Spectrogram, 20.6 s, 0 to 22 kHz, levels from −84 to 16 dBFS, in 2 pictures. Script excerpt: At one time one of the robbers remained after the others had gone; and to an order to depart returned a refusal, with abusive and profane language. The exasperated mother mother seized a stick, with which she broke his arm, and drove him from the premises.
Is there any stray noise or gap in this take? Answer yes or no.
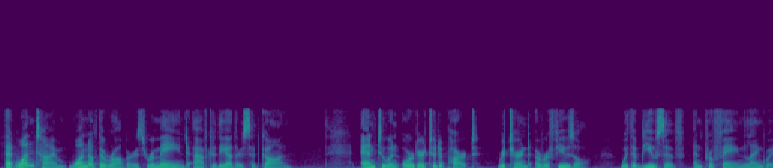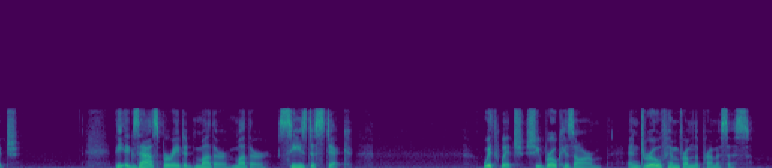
no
